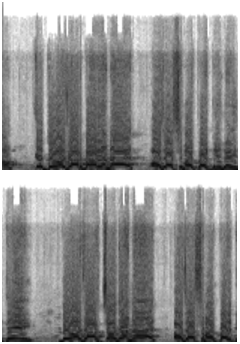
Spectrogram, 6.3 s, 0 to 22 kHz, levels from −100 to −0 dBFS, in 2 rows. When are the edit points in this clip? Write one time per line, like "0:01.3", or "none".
none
